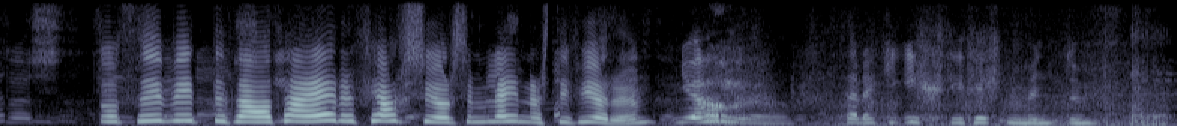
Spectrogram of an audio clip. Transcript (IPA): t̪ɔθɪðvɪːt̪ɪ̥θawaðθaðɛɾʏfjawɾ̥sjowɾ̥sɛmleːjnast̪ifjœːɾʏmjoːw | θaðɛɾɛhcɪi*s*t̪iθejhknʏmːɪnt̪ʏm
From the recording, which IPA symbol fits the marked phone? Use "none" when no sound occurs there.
x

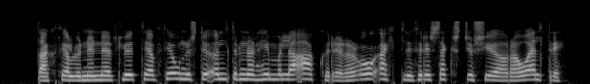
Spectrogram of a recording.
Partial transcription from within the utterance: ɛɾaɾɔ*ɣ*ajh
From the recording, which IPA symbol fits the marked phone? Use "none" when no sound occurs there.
ɣ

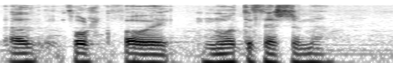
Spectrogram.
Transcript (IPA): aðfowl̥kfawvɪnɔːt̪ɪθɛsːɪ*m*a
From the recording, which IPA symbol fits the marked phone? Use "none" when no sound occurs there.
m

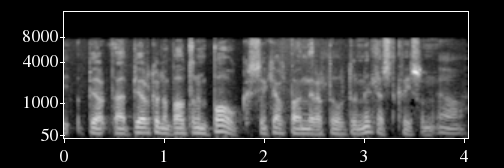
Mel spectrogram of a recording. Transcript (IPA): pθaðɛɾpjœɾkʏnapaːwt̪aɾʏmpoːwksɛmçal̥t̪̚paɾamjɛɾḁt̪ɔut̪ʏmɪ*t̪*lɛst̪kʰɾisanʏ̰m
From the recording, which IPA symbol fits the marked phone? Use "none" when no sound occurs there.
t̪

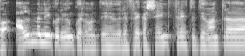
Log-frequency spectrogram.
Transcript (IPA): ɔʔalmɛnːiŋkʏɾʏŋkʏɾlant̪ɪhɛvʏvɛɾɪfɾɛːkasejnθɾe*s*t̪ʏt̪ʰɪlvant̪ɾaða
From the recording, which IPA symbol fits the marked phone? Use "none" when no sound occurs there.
h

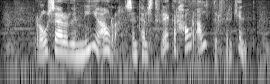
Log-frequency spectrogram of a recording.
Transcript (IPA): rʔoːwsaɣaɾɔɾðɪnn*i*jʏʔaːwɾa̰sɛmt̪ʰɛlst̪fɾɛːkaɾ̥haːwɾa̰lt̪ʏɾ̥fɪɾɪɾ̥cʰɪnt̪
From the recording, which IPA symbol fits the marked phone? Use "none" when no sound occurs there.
iː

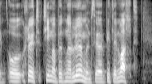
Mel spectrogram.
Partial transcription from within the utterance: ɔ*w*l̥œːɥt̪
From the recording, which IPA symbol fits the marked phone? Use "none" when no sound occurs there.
ɣ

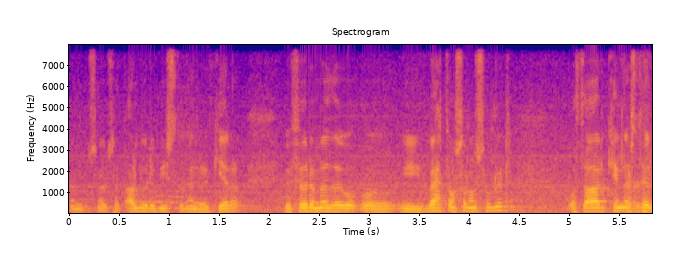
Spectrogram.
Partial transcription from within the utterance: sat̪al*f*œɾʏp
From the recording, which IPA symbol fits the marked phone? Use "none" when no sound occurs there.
v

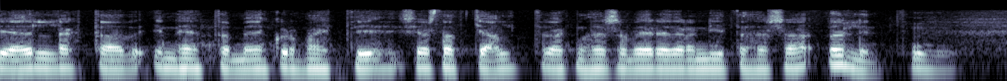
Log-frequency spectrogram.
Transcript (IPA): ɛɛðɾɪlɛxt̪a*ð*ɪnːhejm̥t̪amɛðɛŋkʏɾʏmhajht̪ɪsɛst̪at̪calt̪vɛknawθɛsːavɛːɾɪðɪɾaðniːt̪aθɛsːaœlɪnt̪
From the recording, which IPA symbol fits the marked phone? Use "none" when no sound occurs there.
ð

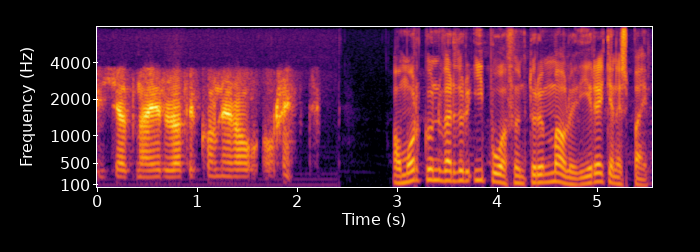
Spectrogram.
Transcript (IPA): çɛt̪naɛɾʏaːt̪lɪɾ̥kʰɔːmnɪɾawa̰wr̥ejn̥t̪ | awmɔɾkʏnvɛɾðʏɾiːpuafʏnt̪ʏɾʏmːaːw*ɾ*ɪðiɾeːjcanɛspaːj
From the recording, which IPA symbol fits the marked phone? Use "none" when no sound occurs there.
l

